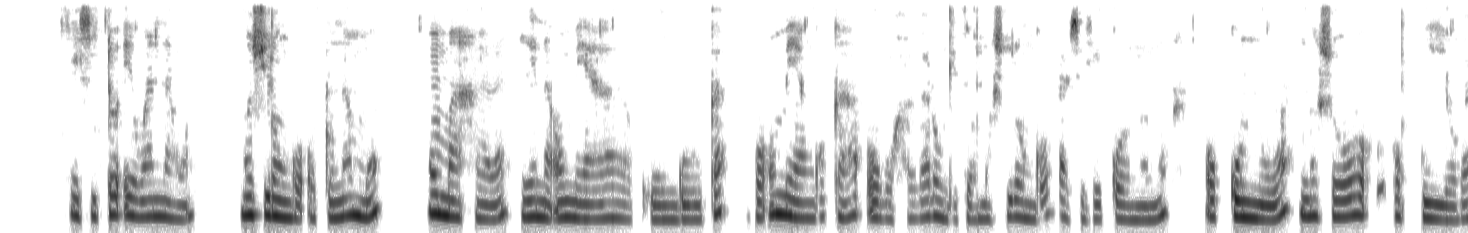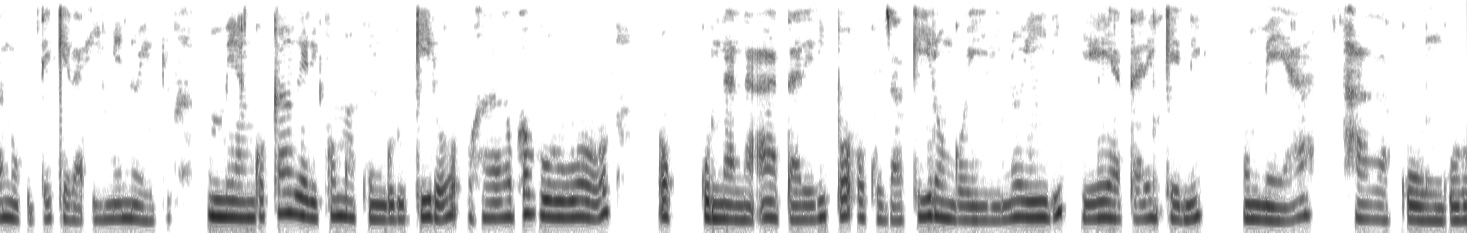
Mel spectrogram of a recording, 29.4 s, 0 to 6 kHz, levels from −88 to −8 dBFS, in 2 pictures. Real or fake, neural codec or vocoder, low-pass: real; none; 5.4 kHz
